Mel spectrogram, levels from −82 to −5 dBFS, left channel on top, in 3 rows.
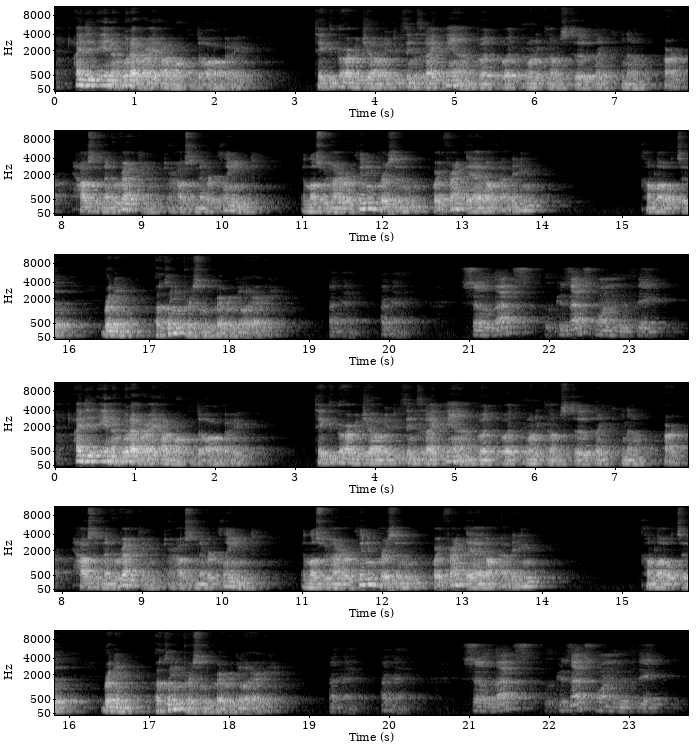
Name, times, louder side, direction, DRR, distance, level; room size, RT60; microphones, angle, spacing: voice 1, 0.2-2.3 3.2-7.3 7.6-7.8 8.1-10.4 11.0-13.9 15.2-15.9 16.4-16.7 17.1-18.5, right 1 dB, 5° right, -4 dB, 0.5 m, -27 dB
voice 2, 19.2-19.6 19.9-20.2 20.9-23.3, left 1 dB, 75° left, -9 dB, 1.0 m, -38 dB
3.3 x 2.4 x 2.2 m, 1.1 s
head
